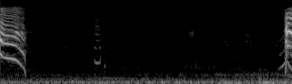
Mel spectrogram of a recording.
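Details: Ringneck parrot natural calls: two brief harsh screeches, one descending steeply at the start and another at the end, separated by near silence with faint background hum.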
